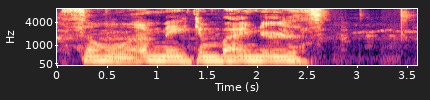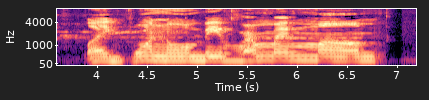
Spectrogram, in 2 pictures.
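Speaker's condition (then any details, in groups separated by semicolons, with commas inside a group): Muscular dystrophy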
